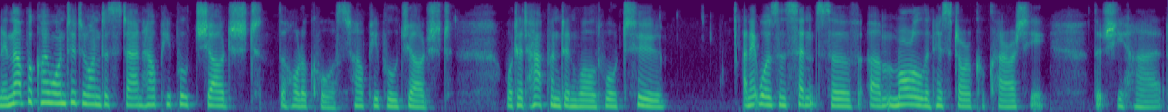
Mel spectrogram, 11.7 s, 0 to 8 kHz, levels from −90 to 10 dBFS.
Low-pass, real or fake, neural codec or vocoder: 7.2 kHz; real; none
